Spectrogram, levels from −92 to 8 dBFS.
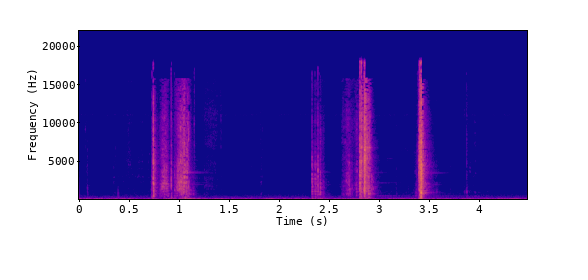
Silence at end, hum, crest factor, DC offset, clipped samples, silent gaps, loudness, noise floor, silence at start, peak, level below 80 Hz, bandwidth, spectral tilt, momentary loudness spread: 1 s; none; 36 dB; under 0.1%; under 0.1%; none; -32 LUFS; -60 dBFS; 0.7 s; -2 dBFS; -60 dBFS; 17 kHz; 0.5 dB/octave; 23 LU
